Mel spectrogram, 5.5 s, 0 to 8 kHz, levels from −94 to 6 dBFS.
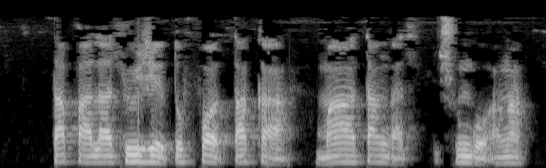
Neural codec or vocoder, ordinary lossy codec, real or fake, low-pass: none; MP3, 24 kbps; real; 7.2 kHz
